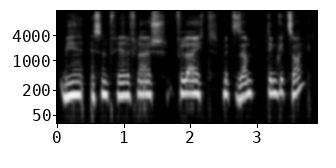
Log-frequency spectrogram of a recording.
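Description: A grave, dry musketeer, as a man reading aloud puts him on in a storybook, measured and serious. The voice stays close to the reader's own, dry and close to the mic. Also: on the high side, level tone, creaky, mellow, dry recording, voice pushed up.

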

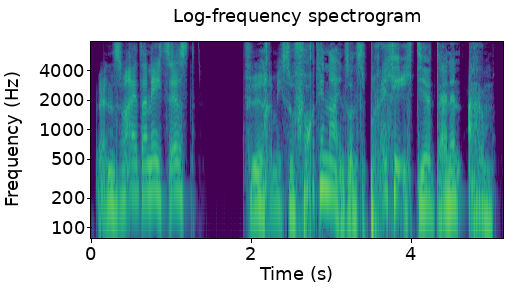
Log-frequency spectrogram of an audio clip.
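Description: A man voicing a menacing blind old sea beggar in an audiobook, speaking in a slow, eerie sing-song that sounds cruel and cold. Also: sits high, vocal fry, dry recording, clean studio sound, pitched above the performer's own voice, exaggerated voice. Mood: threatening. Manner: slow, drawn-out wheedling delivery.

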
